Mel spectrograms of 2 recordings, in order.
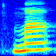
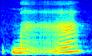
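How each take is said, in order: First: The pitch stays high and level. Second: The pitch dips down and then rises. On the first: It means mother. "the first tone, the flight tone" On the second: It means horse. "it's the dipping tone, it's the third tone"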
